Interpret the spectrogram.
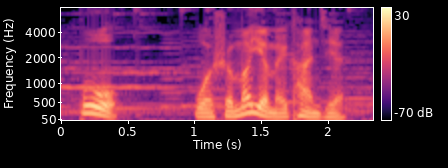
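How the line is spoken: Flat, indifferent. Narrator (Chinese): 他淡淡的说

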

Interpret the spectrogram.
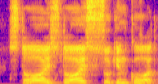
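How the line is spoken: Witch shouting after someone. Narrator (Russian): кричала ведьма мне вдогонку

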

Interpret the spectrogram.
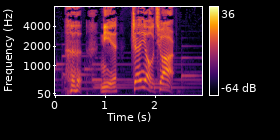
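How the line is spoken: Laughing. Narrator (Chinese): 阿兰笑了起来，说

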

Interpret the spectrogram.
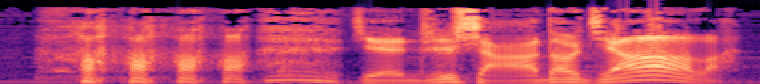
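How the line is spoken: Loud laughter. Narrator (Chinese): 国王哈哈大笑道

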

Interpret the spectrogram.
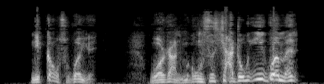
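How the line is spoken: Loud shouting. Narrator (Chinese): 他就对一个员工大声嚷嚷

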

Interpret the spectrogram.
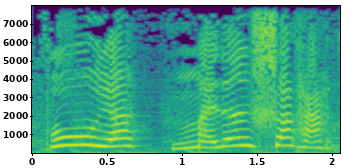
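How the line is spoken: Calling out. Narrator (Chinese): 喊道

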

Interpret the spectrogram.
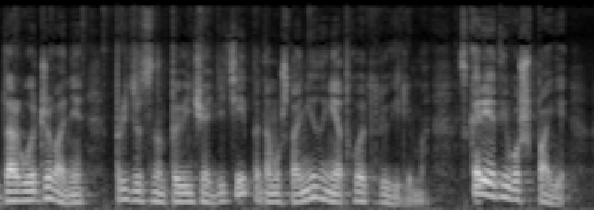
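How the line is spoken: Smirking. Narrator (Russian): хмыкнул Диамальфи

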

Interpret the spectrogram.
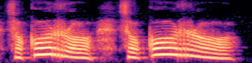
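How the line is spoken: Shouted. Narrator (Spanish): me gritó

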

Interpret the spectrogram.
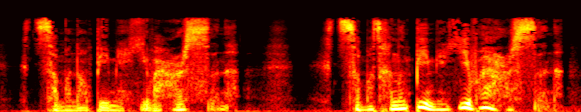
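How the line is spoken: Dazed muttering. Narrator (Chinese): 苏会计正坐在沙发上发呆，口中似乎还在嘟囔

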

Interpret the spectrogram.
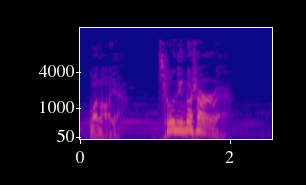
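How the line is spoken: Calling out. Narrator (Chinese): 喊了一声

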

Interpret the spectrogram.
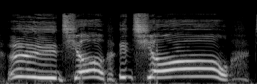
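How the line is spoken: Gurgling, bubbling shout. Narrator (Chinese): 鲸鱼咕噜咕噜的吐着泡泡喊道

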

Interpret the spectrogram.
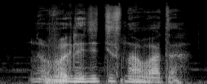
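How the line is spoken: Grumbling. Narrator (Russian): проворчал Хайд

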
